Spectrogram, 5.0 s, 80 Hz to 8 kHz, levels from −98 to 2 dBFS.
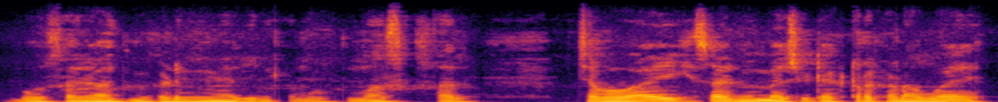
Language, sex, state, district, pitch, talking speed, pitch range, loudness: Hindi, male, Uttar Pradesh, Shamli, 125 Hz, 180 wpm, 120-125 Hz, -16 LUFS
